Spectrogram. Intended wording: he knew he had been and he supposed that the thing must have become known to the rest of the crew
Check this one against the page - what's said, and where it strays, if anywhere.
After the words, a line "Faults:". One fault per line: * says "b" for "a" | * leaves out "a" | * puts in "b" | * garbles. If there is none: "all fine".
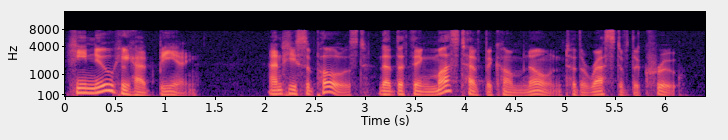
he knew he had being and he supposed that the thing must have become known to the rest of the crew
Faults:
* says "being" for "been"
